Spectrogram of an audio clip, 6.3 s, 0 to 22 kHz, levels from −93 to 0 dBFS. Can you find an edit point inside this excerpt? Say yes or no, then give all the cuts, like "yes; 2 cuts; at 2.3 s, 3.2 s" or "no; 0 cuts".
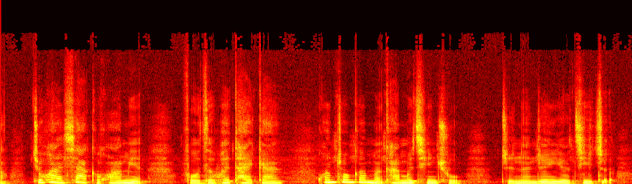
yes; 1 cut; at 3.1 s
